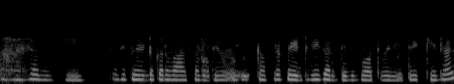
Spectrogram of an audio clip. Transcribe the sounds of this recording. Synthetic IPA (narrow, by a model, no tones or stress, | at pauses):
ɦãːɦãːɲd͡ʒiː | t̪ʊs̬ĩːpẽːɳʈkəɾʋaːsəkd̪eːɦõːɪʈ̪ːõːpɾɪpẽːɳʈʋiːkəɾd̪eːnẽːbɔːt̪ʋəd̪ija̰ːt̪əɾiːkeːnaːl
